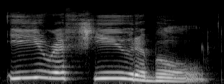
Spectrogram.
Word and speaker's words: irrefutable: Oh, my irrefutable father, irrefutable, ok? Atenção que esse U tem som de U, então, irrefutable father.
